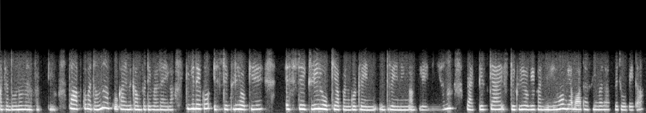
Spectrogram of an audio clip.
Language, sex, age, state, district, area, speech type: Hindi, female, 18-30, Madhya Pradesh, Chhindwara, urban, conversation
